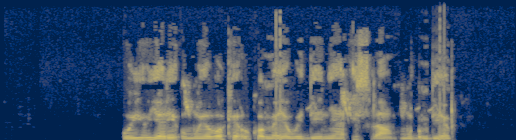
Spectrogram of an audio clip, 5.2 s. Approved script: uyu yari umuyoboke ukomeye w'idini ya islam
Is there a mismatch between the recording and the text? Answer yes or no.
yes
